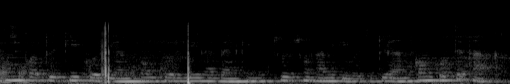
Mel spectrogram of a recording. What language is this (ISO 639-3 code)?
ben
